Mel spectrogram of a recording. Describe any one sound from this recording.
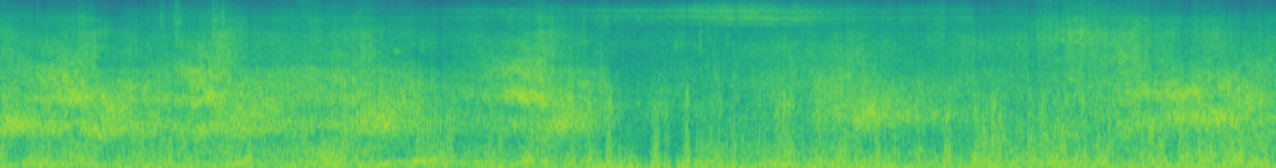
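Wind rushes loudly past the microphone outdoors.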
